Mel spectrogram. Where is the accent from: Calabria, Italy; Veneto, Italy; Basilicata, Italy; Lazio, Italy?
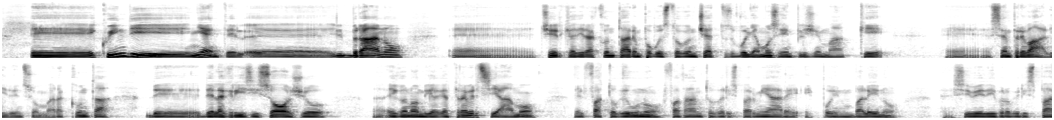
Lazio, Italy; Petrella Salto; also born or lived in Rome; Io vengo da Petrella Salto, quindi i miei genitori sono originari di lì, anche se io sono nato a Trastevere perché per via del lavoro che faceva all'epoca mio padre. E quindi io vivo da 20 anni ormai in maniera stabile in un paese dell'Appennino laziale, a un'oretta da Roma.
